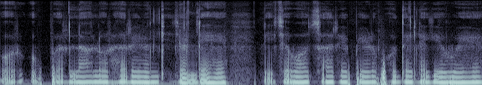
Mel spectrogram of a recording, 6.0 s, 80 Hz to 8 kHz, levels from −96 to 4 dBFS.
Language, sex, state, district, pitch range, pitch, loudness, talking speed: Hindi, male, Uttar Pradesh, Jyotiba Phule Nagar, 140-150 Hz, 150 Hz, -24 LUFS, 140 wpm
